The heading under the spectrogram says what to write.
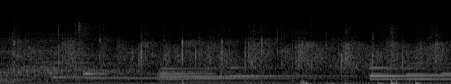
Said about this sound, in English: If you are clapping your hands, clap it well.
